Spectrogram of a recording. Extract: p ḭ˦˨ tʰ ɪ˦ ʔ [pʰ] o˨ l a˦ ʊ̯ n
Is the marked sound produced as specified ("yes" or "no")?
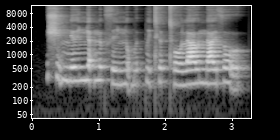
no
